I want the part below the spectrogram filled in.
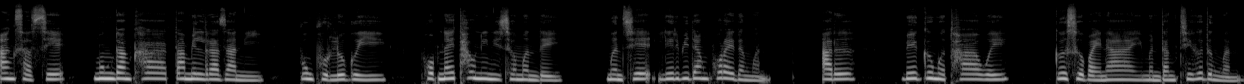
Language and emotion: Bodo, sad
